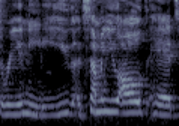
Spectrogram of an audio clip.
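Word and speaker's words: Riunite: The red is by, I'm not sure how to pronounce it, but I believe it's Reunite. No, it's Reuniti.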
